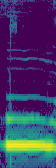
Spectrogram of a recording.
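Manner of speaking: high, loud drawn "ooh"; excited ooh. Real, not acted. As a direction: cry out, fired up by your own words. Hyped again mid-sermon.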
